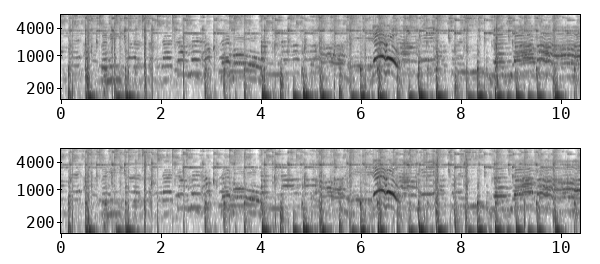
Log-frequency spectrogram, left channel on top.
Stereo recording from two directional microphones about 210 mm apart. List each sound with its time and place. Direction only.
6.2 s music: 20° left (ahead or behind)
